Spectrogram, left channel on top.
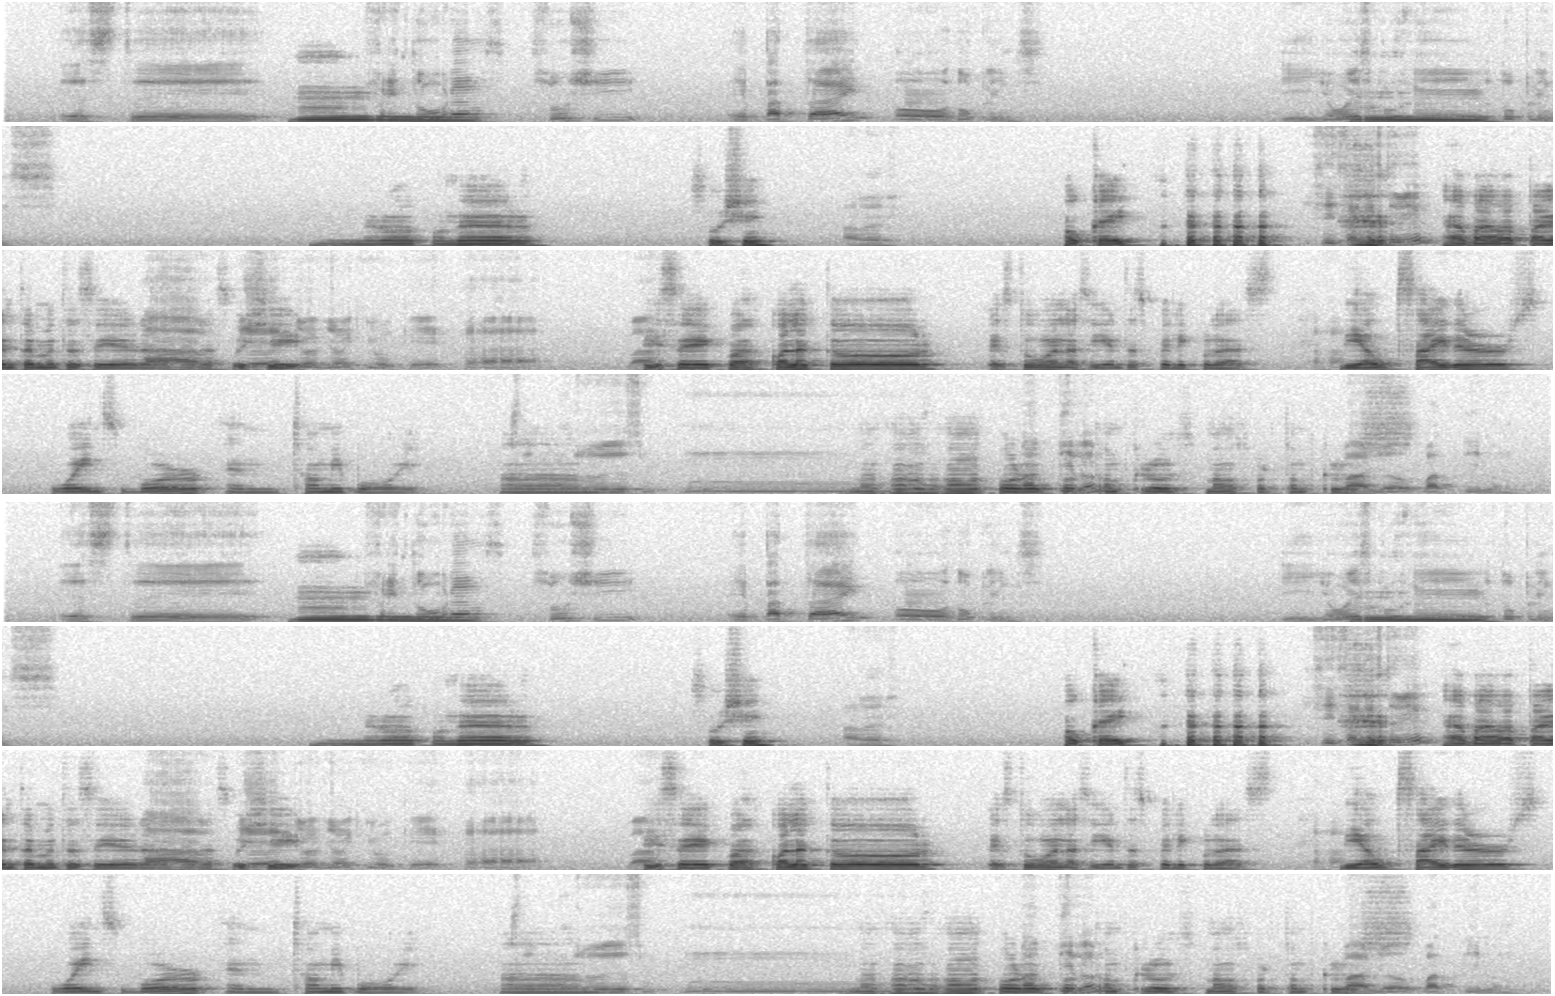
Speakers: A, in the centre; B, on the left.
A: Este,
B: Mm,
A: frituras, sushi, eh, pad thai o dumplings. Y yo voy
B: mm,
A: a escoger dumplings.
B: le voy a poner sushi.
A: A ver.
B: Ok. <laughs>
A: ¿Sí sacaste bien?
B: Ap- Aparentemente sí era,
A: Ah,
B: era sushi.
A: bien, yo, yo me equivoqué. <laughs> Va.
B: Dice, ¿cuál, cuál actor estuvo en las siguientes películas?
A: Ajá.
B: The Outsiders, Wayne's World and Tommy Boy. Um,
A: Según yo es mm,
B: va- vamos, vamos por,
A: Matt
B: por
A: Dillon.
B: Tom Cruise. Vamos por Tom Cruise.
A: Va, yo, Matt Dillon.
